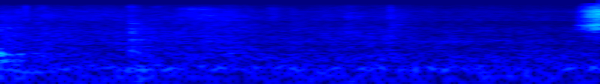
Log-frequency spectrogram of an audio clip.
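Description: Quiet classroom room tone: a faint, steady hiss with no clear event.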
